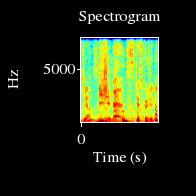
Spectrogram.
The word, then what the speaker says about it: Bigey: Je prononce bien? Biget. Qu'est-ce que j'ai dit? Briget, non, Biget.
